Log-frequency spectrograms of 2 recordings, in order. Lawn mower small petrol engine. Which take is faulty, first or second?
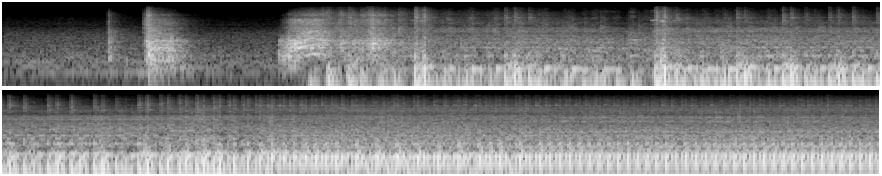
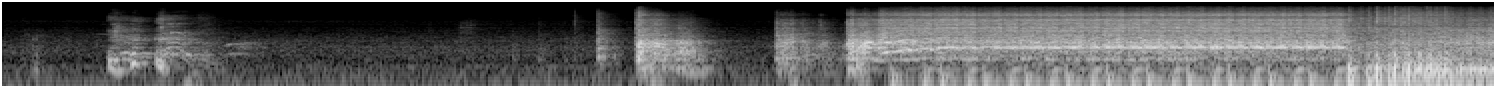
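second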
